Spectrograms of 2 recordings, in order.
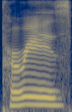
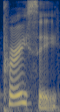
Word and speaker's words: Perese: how would people normally say it? Perez, Percy. Oh, yeah. Yeah, you said Parisi. That's You're like literally how it said.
